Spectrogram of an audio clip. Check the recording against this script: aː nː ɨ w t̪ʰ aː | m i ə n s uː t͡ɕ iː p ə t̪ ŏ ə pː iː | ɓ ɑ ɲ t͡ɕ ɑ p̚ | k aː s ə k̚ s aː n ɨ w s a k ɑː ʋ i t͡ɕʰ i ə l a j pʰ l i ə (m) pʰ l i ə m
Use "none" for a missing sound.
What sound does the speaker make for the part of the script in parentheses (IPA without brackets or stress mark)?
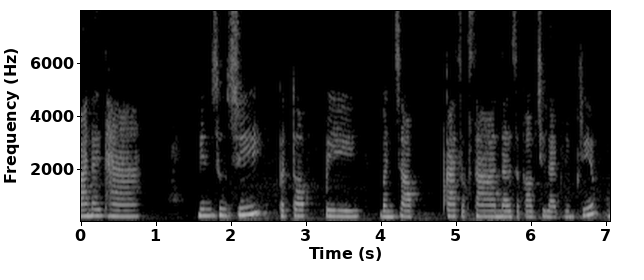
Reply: m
